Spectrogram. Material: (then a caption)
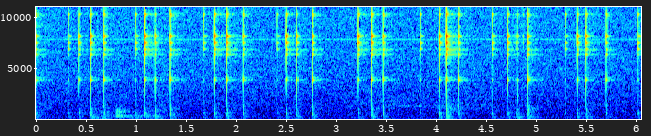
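Glass. A large, ribbed, clear glass jar, hollow and seemingly empty apart from a small tealight holder at the bottom, decorated with a gingham and lace ribbon and a hanging white ceramic heart, is tapped on its sides with long purple-painted nails. About 28 quick, quiet, bright clicks come in irregular clusters, each dying away almost instantly with a faint high glassy tone and almost no low end.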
